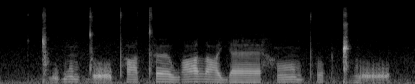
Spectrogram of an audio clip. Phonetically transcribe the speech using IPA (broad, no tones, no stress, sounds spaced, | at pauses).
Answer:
ɡ͡ǀ ṵ b õ b d o̰ pʰ ɑ tʰ œ w ɑ l ɑ j æː h ɔ̃ː b pʰ o b ɡ͡ǁ ɔ̃ ɾ o̰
